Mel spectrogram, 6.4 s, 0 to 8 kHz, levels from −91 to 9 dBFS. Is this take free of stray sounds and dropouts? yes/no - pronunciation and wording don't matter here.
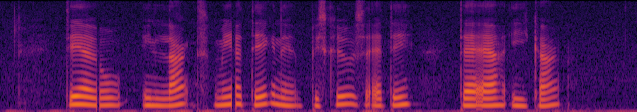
no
